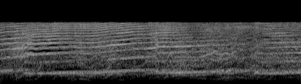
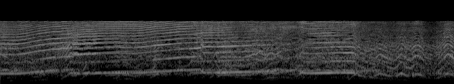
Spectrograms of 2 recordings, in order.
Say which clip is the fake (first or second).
first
